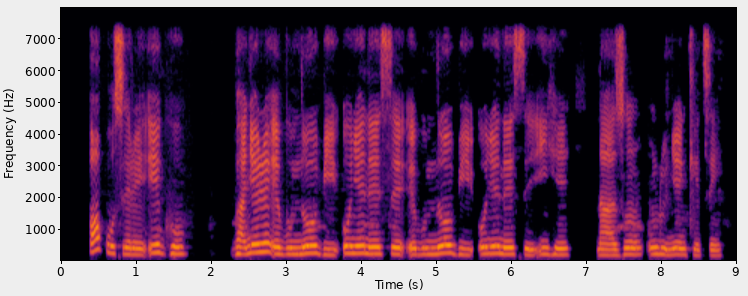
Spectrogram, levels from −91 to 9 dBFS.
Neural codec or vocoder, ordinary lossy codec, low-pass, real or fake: none; none; 7.2 kHz; real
